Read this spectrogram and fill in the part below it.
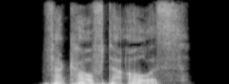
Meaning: inflection of ausverkaufen: 1. first/third-person singular preterite 2. first/third-person singular subjunctive II
- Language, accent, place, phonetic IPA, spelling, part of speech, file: German, Germany, Berlin, [fɛɐ̯ˌkaʊ̯ftə ˈaʊ̯s], verkaufte aus, verb, De-verkaufte aus.ogg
